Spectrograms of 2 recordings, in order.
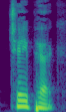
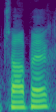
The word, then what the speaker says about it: Chapek: Hey, I got a pronunciation of his name is Chapek. – Oh, it's not Chopek? – It's Chapek. – Oh, okay. – The A is A.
